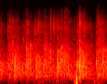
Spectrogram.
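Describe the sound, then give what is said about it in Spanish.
An audience applauds after a group exercise at a meeting on agroecological transition, a dense, steady wash of many hands clapping at once with no pauses, holding an even loudness throughout and no voices standing out. “Muchísimas gracias y un fuerte aplauso a este ejercicio.”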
